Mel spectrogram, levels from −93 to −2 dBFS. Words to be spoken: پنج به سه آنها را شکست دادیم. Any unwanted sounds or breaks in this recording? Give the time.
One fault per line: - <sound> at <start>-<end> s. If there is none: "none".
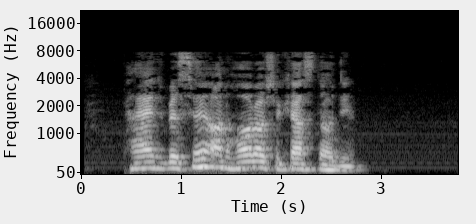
none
